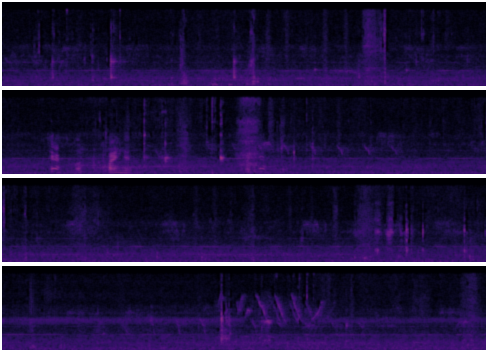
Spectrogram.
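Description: A dog chews and gnaws on something close by.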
